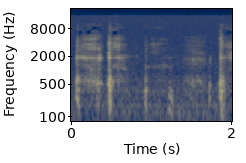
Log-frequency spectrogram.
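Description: A man coughing several times in a row, recorded on a home audio cassette. He calls it a bad cough, and not a cigarette cough.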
